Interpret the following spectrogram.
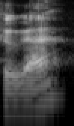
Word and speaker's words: Kouga: guess um today we are talking with h coua um is that how you pronounce it by the way yes perfect yes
